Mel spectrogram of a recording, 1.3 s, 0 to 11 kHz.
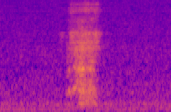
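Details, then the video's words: A single sharp, hissing bark from a bad-tempered female stone marten (beech marten) in a woodpile beside a German shed, heard at night around 10 pm. "Our Ranting Neighbour Mrs. Stone Marten - Frau Steinmarder flippt aus"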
